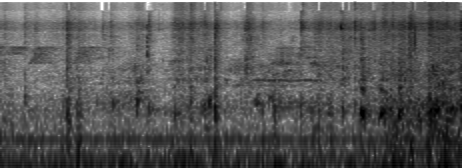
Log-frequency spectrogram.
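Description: Pigeons cooing faintly at a garden house in the morning, soft low coos amid a busy background of other birds, rustling and fluttering, with no speech.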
